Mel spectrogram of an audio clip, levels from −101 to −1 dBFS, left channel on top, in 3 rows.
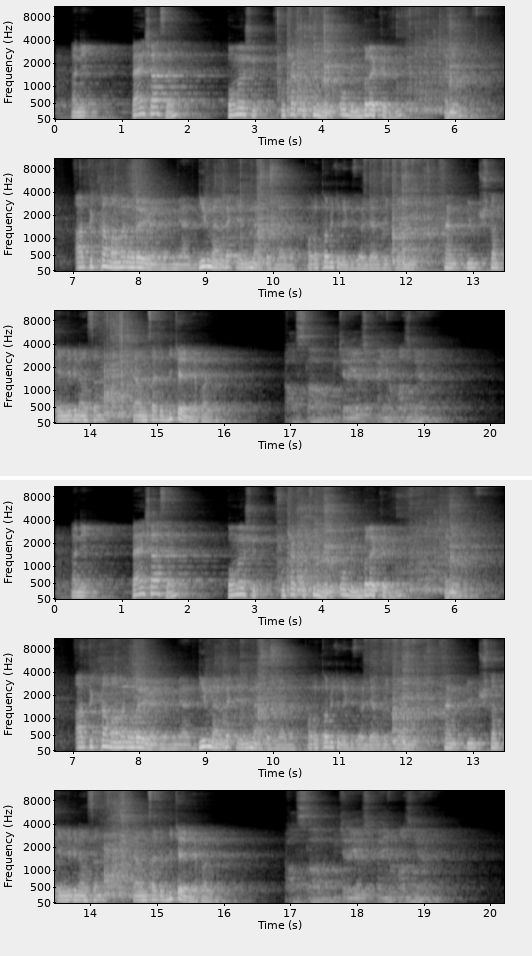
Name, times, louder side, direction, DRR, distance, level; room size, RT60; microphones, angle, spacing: voice 1, 1.2-1.9 2.6-3.1 3.4-5.2 5.8-6.1 7.0-12.2 12.6-14.2 14.6-16.0, left 1 dB, 5° left, 1 dB, 0.3 m, -27 dB
sound 1, 3.3-4.6 5.1-6.1 6.5-6.6 7.0-8.3 8.9-10.1 11.3-12.6 14.1-14.6 15.2-15.3, left 1 dB, 30° left, 1.0 m, -37 dB
voice 2, 5.9-6.2 16.9-19.1, equal, 70° left, -5 dB, 1.9 m, -40 dB
11.5 x 7.7 x 2.4 m, 2.1 s
head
